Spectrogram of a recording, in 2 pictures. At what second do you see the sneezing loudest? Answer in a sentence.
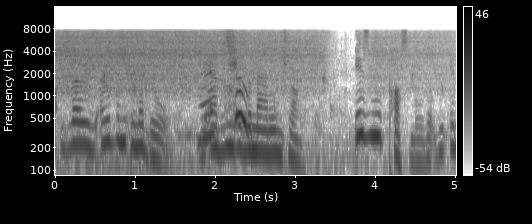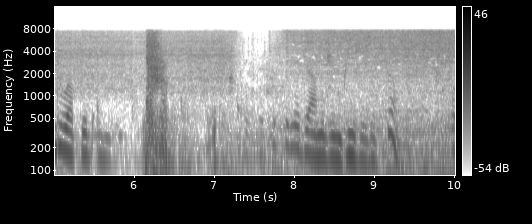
The volume of the sneezing peaks at 2 seconds.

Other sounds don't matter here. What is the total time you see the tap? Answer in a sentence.
The tap can be heard for 10 seconds in total.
